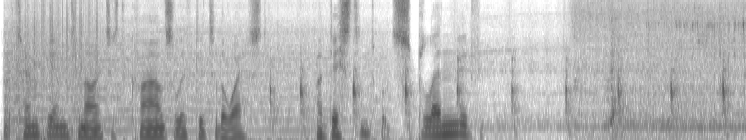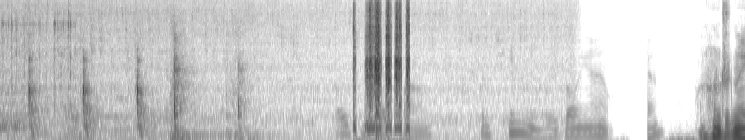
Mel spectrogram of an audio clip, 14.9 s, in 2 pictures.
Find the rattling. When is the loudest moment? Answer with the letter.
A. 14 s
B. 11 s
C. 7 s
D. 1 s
B.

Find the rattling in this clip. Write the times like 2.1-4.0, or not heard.
0.1-1.0, 6.5-8.2, 10.9-11.6.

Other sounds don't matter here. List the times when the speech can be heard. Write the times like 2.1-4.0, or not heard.
0.0-4.8, 10.8-14.8.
